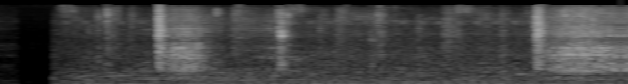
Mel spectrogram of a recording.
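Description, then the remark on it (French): The engine of a car marked Village Noah cranks and sputters without catching, at night in Yaoundé, a steady rumbling drone broken by a few louder rasping bursts, fairly loud, with no voices. “C'est le bruit de la voiture qui vient nous chercher, où c'est marqué Village Noah.”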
